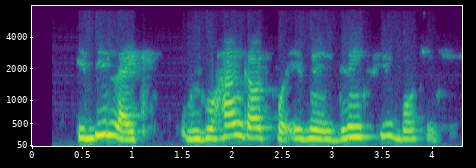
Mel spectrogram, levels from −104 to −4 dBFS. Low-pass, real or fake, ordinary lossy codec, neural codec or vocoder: 7.2 kHz; real; none; none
